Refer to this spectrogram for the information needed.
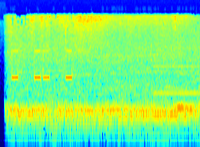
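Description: Telephone dialing tones of a call placed from Columbia Heights metro station to ask for directions: a few quick electronic beeps in the first second, then a steady held tone begins, all over a constant low hum.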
